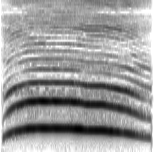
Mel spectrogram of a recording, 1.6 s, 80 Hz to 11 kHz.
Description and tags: Strange Male Scream
Male screaming in a strange way. Recorded using a Rode NT2-a microphone.
Shouting, 666moviescreams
